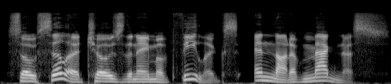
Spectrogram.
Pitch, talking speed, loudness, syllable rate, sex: 135 Hz, 170 wpm, -19 LUFS, 4.1 syllables/s, male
